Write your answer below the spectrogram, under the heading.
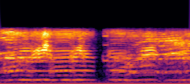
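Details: Noisy geese honking: two long, harsh, nasal honks, each held for close to a second, separated by a brief gap.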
